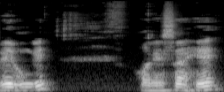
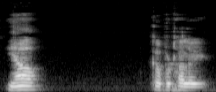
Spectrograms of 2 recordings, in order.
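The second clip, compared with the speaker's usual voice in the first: put-on a bit louder, firmer call to a child; 3 dB louder than usual. Shown as a demonstration. Parent firmly calling a child who left the cup, firm. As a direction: call the kid over firmly. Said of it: "और बच्चा है कोई".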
